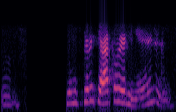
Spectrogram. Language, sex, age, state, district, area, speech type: Tamil, female, 30-45, Tamil Nadu, Tirupattur, rural, conversation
